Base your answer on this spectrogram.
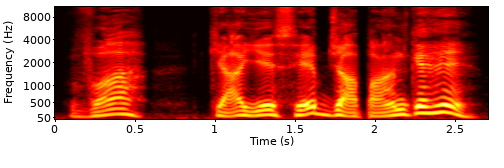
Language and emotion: Urdu, surprised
